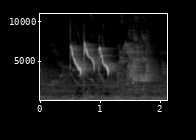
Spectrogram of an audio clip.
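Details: Mountain white-eye in the ngalas singing style, used to train birds: three quick, high, downward-sliding whistled notes, followed by a soft hissy rustle.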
